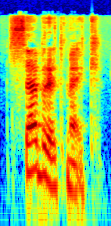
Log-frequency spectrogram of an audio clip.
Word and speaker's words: səbr etmək: In Master Azerbaijani word of today, we have for you SÄBR ETMÄK. SÄBR, one syllable, etmek.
